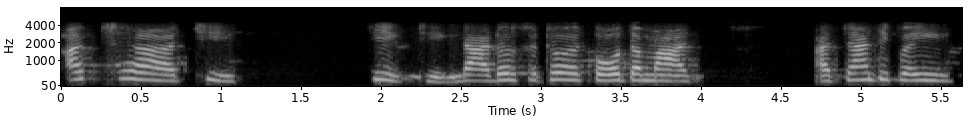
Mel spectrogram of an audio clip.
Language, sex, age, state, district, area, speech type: Sindhi, female, 45-60, Uttar Pradesh, Lucknow, urban, conversation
